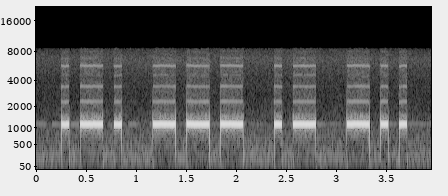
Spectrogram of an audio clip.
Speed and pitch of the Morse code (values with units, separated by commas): 13 wpm, 1140 Hz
